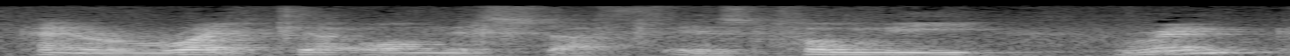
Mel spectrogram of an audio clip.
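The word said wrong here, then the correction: Reinke: How do you say his name? Rinke.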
